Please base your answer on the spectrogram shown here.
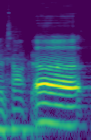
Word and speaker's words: Minnetonka: These are my Minnetonka. I say it right? Yes. Okay, that sounds about right. Minnetonka.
